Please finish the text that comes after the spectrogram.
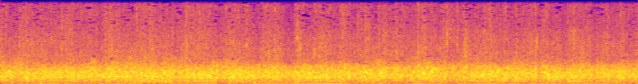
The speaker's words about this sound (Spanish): aplauso bien correspondido. No es que nuestro público lagunero es tan cálido que aplaude cada vez que escucha un silencio porque le encanta su camerata de Coahuila.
